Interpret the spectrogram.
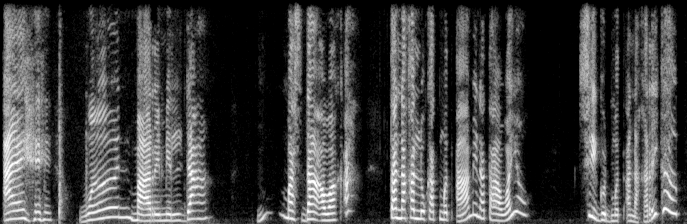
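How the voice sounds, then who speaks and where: A woman playing a lively, whining, gossipy character in an Ilocano radio drama. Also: high-pitched, slow pace, long pauses, dry recording, studio quality, exaggerated voice. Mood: sly.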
